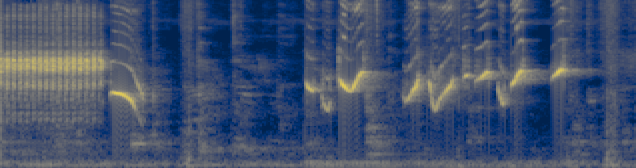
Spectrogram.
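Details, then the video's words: Common iora song used as a lure to draw replies from other ioras: a loud pulsing buzz first, then a quick run of whistled notes rising and falling in short slurred phrases. "Suara Burung sirtu cipoh gacor pancingan paling Handal bikin sirtu lain langsung nyaut"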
